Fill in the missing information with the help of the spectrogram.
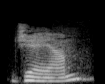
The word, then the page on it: JAM: American English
